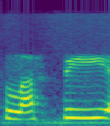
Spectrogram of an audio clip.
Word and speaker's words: lassi: There's lassi. I give her lassi. That's the one she likes. Spell it for me.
